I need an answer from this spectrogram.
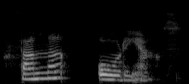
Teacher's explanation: I don't say the H at all. So it makes no sound, it's like a silent one.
